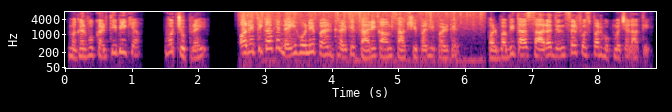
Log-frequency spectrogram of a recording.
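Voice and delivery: plain reading voice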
